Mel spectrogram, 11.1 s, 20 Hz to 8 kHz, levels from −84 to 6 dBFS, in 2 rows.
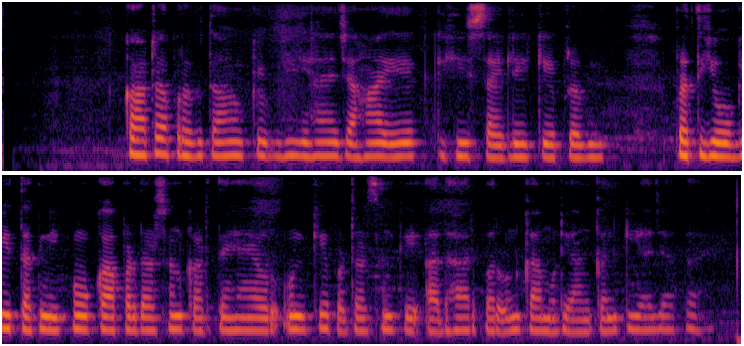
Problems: background sounds at intervals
